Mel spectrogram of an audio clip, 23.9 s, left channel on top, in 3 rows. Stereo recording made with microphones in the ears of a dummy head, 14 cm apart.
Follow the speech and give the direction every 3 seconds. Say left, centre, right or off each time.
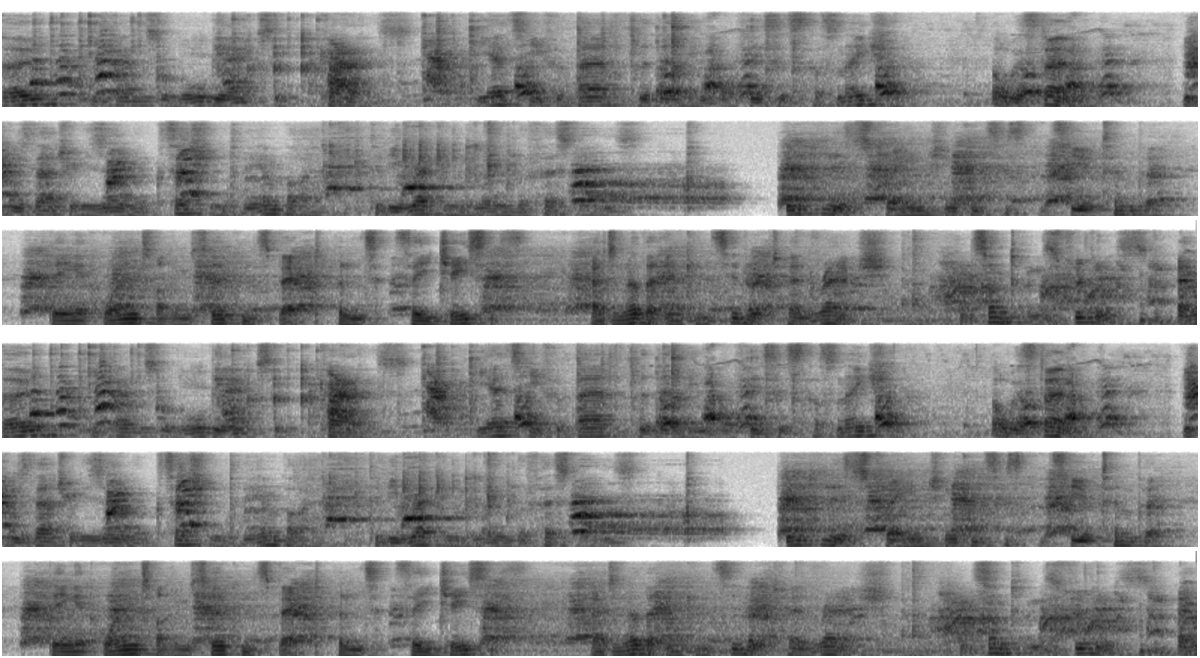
right, right, right, right, right, right, left, left.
